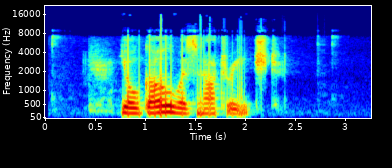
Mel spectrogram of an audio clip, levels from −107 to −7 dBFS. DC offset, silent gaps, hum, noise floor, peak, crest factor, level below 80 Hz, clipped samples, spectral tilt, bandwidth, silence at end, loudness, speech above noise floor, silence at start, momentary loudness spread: under 0.1%; none; none; -63 dBFS; -2 dBFS; 18 dB; -58 dBFS; under 0.1%; -5.5 dB/octave; 15 kHz; 0.95 s; -18 LUFS; 46 dB; 0.75 s; 14 LU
